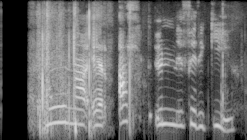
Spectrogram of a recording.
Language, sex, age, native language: Icelandic, female, 11, Icelandic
